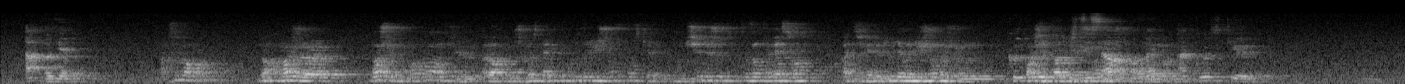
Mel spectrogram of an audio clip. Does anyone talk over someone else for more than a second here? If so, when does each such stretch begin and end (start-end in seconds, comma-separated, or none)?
10.2-11.9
